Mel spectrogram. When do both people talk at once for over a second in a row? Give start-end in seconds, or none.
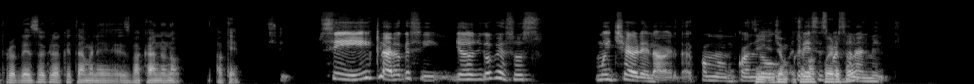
7.4-8.7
